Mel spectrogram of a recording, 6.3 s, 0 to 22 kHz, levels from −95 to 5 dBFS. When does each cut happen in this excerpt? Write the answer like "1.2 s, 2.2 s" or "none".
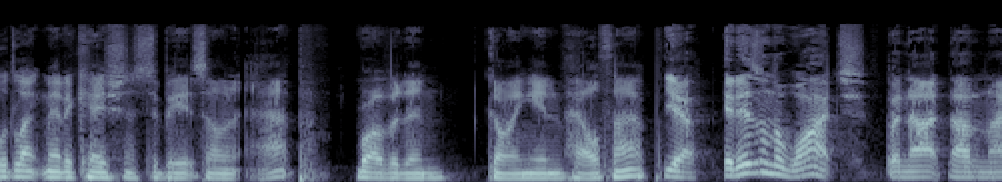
2.0 s, 3.5 s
